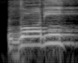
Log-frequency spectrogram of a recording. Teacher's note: Ada mat yang bertemu dengan huruf hidup dan dibaca waqaf, 4 harokat kita panjangkan. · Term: mat arid li sukun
